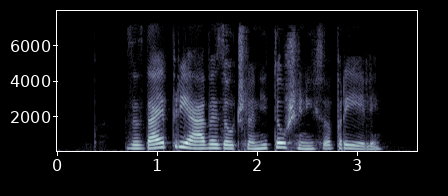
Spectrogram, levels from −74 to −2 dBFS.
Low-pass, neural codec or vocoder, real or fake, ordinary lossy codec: 7.2 kHz; none; real; AAC, 32 kbps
